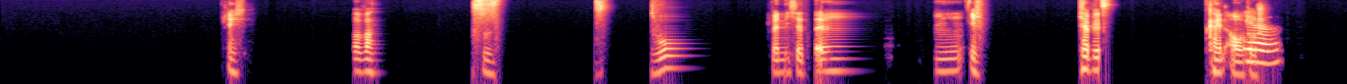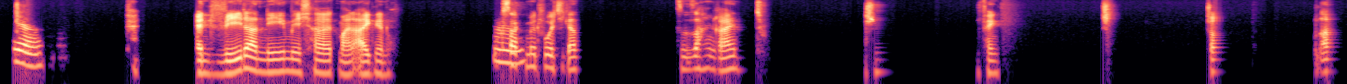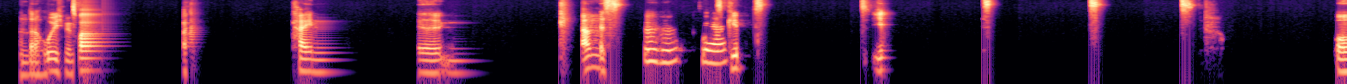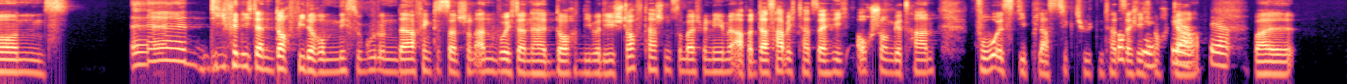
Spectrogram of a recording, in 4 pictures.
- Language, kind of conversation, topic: German, unstructured, Wie beeinflusst Plastikmüll unser tägliches Leben?
- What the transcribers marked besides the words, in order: distorted speech; unintelligible speech; unintelligible speech; unintelligible speech; static; unintelligible speech; unintelligible speech; unintelligible speech; unintelligible speech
